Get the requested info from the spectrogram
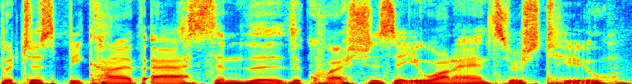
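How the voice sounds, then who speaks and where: A man speaks with music playing in the background. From Newfoundland. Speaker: podcast host. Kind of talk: casual interview chat.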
